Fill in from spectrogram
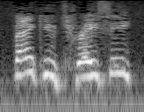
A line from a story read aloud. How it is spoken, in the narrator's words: I shouted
